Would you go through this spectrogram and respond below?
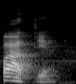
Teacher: Na sílaba tria, perceba aí o encontro da semivogal I com a vogal A, gerando, portanto, um exemplo claro aí de ditongo crescente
